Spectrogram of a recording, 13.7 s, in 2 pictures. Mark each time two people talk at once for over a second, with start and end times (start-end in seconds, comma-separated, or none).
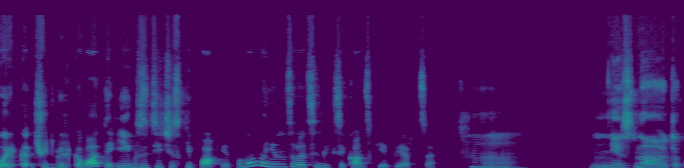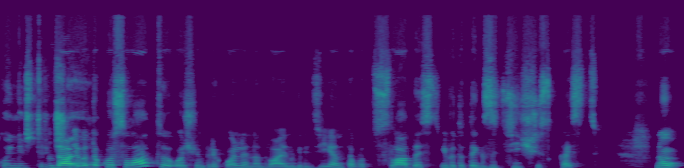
none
